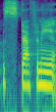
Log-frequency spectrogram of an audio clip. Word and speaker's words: Stephanie: And I am Stephanie.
